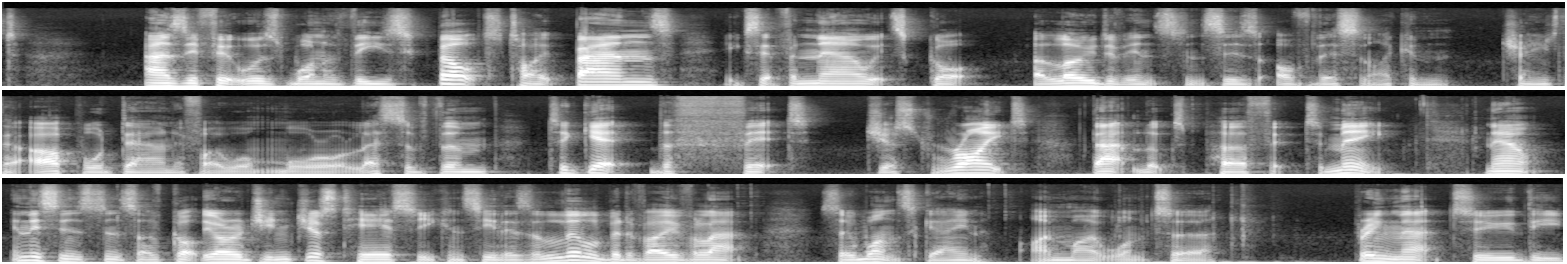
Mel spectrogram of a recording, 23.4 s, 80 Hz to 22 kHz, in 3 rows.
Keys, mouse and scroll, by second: 3.1 middle click, 5.6 shift+middle click, 5.9 scroll up 1, 6.6 click, 13.1-13.6 scroll down 1, 13.6 click, 14.0 middle click, 15.0 shift+middle click, 15.2-15.7 scroll up 1, 15.7 click, 16.0 shift+middle click, 16.2-17.3 scroll up 1, 17.3 scroll down 1, 17.6 shift+middle click, 18.4-18.7 scroll down 1, 18.7 shift+middle click, 19.2 click, 21.0 shift+middle click, 21.0 middle click, 21.6 shift+s.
